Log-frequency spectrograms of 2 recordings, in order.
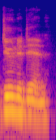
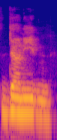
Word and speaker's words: Dunedin: little hard to pronounce it looks like Doudna din but it's Dunedin hey David Lopez I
